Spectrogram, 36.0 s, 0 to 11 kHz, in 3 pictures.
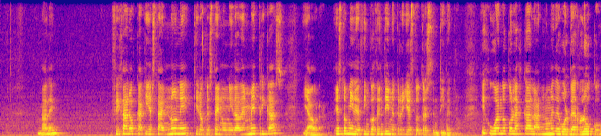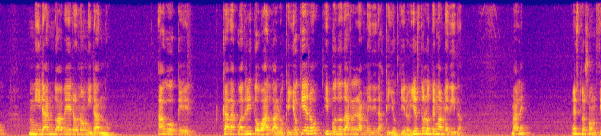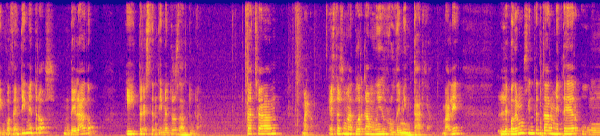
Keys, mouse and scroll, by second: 4.0-18.7 drag, 18.7 middle click, 34.9 a, 35.4 a.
